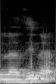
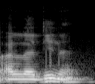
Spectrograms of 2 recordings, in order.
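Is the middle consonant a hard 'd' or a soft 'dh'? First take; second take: dh; d. First: The middle consonant is a soft 'th' sound. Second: The middle consonant is a hard 'd' sound. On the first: The speaker calls it right. "zal yang bertitik" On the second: The speaker calls it wrong. "dengan dal yang tidak bertitik badal zal ... Orang Sunda kan begitu"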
